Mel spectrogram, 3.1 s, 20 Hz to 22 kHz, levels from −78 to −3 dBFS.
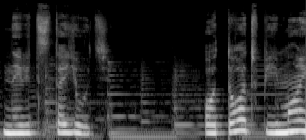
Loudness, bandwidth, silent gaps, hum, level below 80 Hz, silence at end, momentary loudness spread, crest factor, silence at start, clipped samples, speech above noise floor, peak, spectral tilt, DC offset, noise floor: -20 LUFS; 15 kHz; none; none; -58 dBFS; 0 s; 22 LU; 12 dB; 0.05 s; under 0.1%; 24 dB; -8 dBFS; -5.5 dB/octave; under 0.1%; -41 dBFS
